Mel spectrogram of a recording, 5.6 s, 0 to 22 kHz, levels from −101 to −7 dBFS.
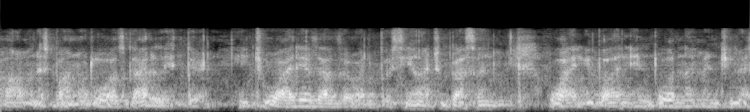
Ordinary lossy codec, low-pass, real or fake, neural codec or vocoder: none; none; fake; codec, 16 kHz, 4.8 kbps, FACodec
